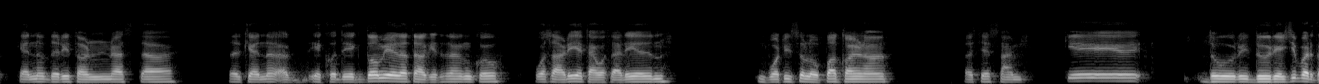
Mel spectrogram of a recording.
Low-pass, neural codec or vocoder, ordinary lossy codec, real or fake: none; codec, 16 kHz, 1 kbps, X-Codec, WavLM features, trained on Multilingual LibriSpeech; none; fake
